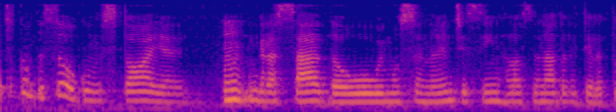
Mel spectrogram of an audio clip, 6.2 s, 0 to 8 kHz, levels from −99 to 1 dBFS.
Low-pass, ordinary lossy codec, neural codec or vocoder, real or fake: 7.2 kHz; AAC, 32 kbps; codec, 16 kHz, 0.4 kbps, LongCat-Audio-Codec; fake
